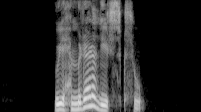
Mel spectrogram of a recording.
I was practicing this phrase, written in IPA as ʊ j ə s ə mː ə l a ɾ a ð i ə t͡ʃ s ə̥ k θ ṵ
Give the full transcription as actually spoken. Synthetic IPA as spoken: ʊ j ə ħ ə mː ə l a ɾ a ð j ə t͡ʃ s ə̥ k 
